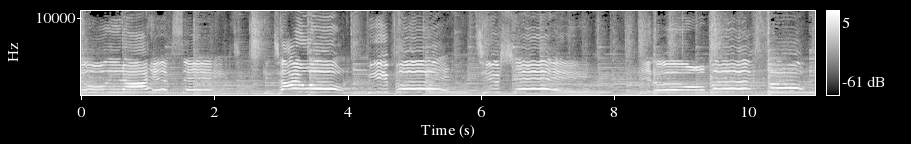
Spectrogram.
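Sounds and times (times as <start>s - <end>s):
acoustic guitar: 0.0s - 11.0s
keyboard playing: 0.0s - 11.0s
woman singing: 0.0s - 11.0s.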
